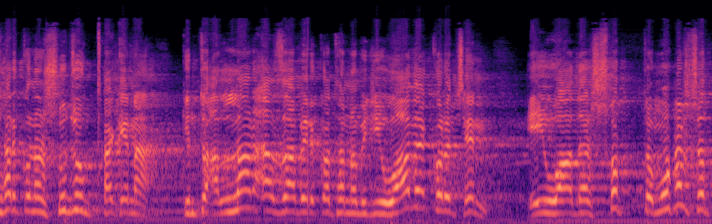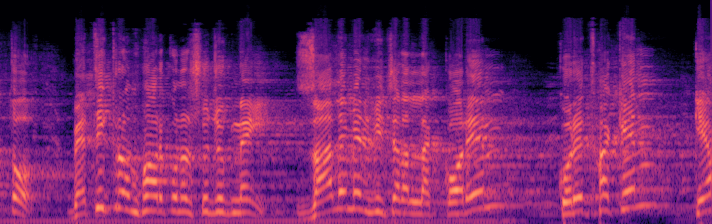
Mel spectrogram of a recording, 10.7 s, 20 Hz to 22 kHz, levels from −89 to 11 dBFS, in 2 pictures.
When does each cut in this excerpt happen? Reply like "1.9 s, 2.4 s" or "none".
none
